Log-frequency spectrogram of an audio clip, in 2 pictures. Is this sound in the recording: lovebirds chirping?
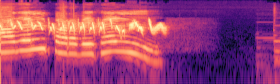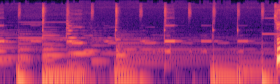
yes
